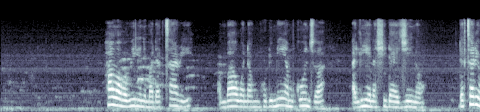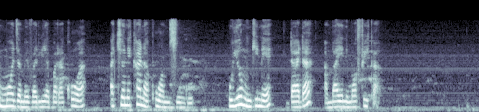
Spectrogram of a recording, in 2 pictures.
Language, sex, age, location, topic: Swahili, female, 18-24, Mombasa, health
